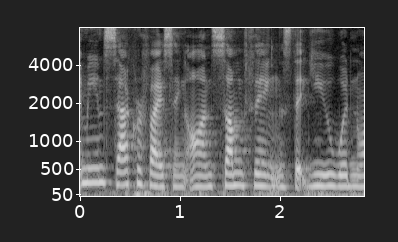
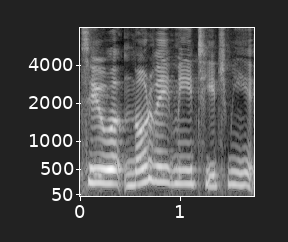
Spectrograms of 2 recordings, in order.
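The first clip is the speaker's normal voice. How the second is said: louder, emotional restart holding back tears; choked up; 2 semitones higher, 7 dB louder than usual. Real, not acted. Rereading a listener's message, she reads on choked up. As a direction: push through the words close to crying. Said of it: "I'm trying not to cry".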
